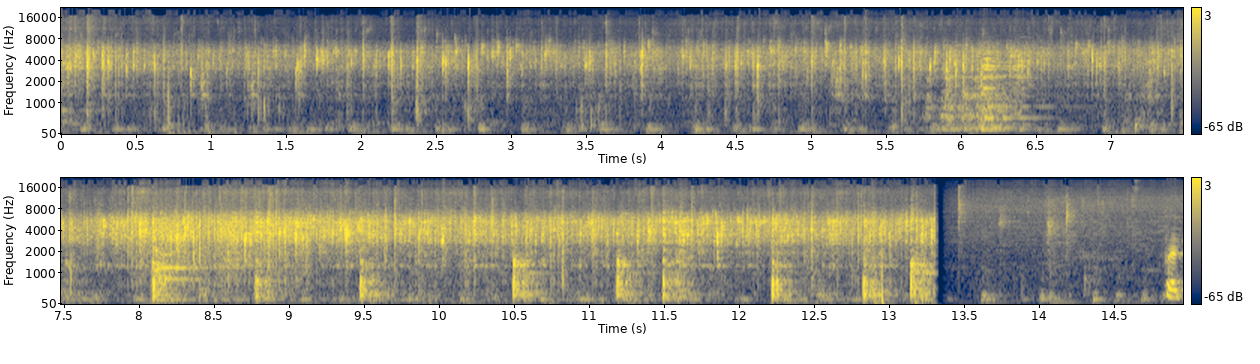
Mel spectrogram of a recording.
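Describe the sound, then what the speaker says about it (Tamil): Green chillies and curry leaves fry in oil in a pan, giving a steady close sizzle with crackling pops, growing louder partway through before cutting off abruptly near the end. "பச்சை மிளகாய் கருவேப்பிலை எல்லாம் வதங்கிடுச்சு."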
